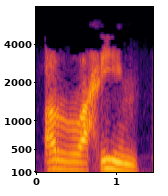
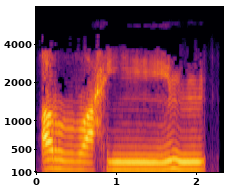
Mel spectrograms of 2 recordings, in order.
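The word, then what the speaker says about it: Ar-Rahim (الرحيم): I would like you to pronounce Ar-Rahim. Ar-Rahim. Ar-Rahim. So just try to say this word. Ar-Rahim.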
